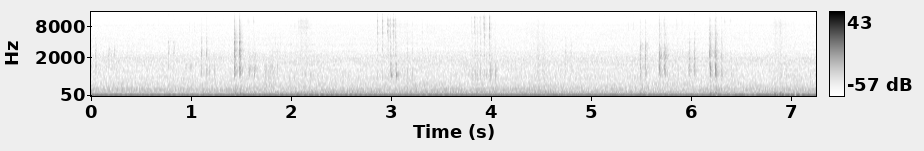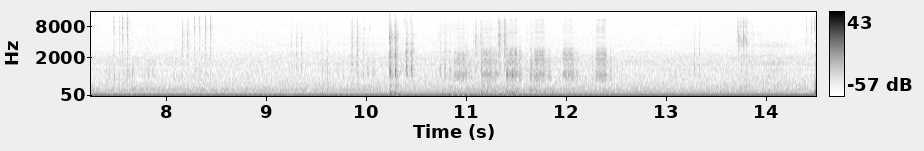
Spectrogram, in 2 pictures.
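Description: Irregular, scattered clicks and taps of a computer keyboard and mouse as parts are selected and deleted, over a faint steady low hum.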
